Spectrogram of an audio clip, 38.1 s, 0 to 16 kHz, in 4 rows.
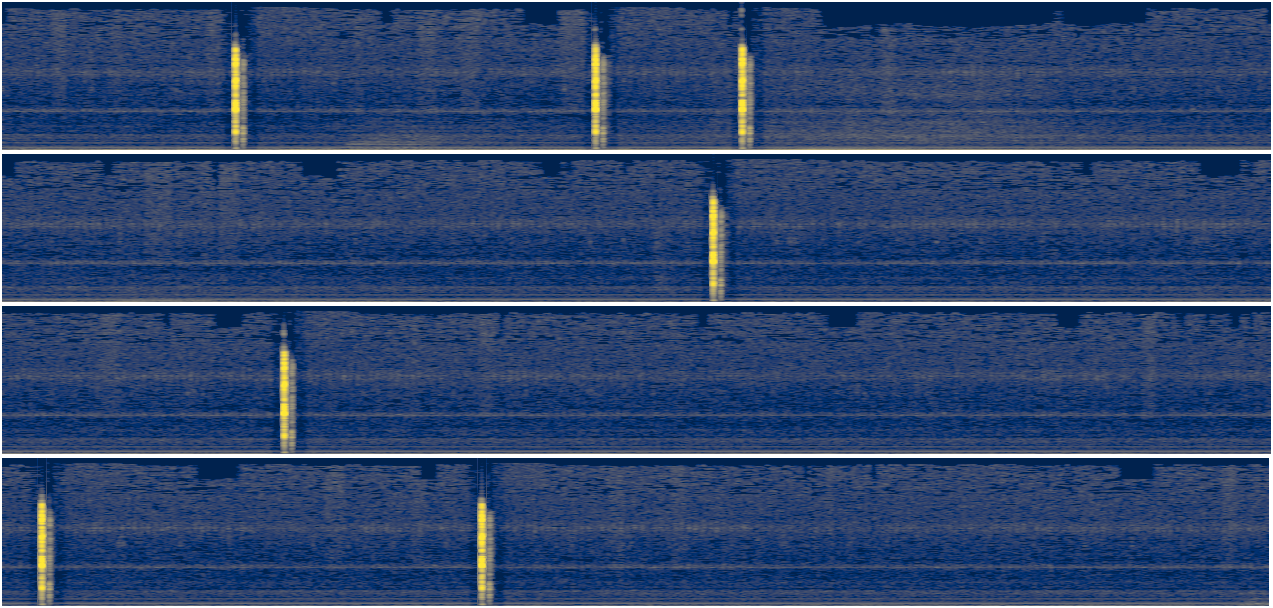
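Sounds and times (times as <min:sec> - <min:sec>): electrical hum: 0:00.0 - 0:38.0
computer mouse clicks: 0:01.7 - 0:01.9, 0:05.5 - 0:05.7, 0:32.1 - 0:32.3.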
